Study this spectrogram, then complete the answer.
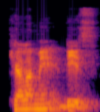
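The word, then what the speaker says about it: calamities: খেয়াল করুন প্রাকৃতিক দুর্যোগ, আমি কি কি উচ্চারণ করছি, খেলামেডিস, খেলামেডিস, খেলামে, এখানে কিন্তু একারের মতো উচ্চারণ, খেলামেডিস, খেলামেডিস এবং ডয়ের মতো উচ্চারণ হচ্ছে, তাই না, অনেক সময় আমেরিকান ইংলিশে টি চেঞ্জেস টু ডি।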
